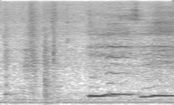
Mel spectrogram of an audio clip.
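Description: A girl humming a long held note that starts about a second in and steps slightly down in pitch partway through.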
